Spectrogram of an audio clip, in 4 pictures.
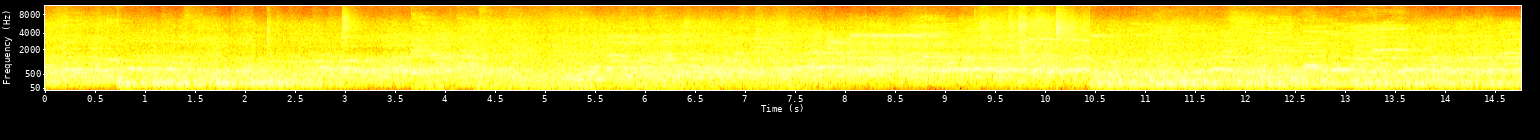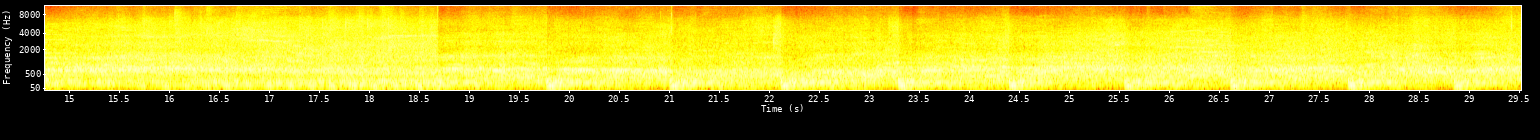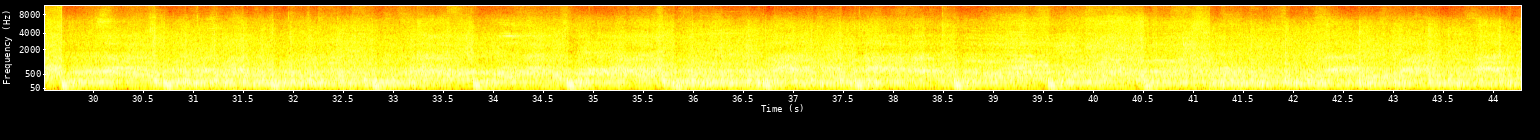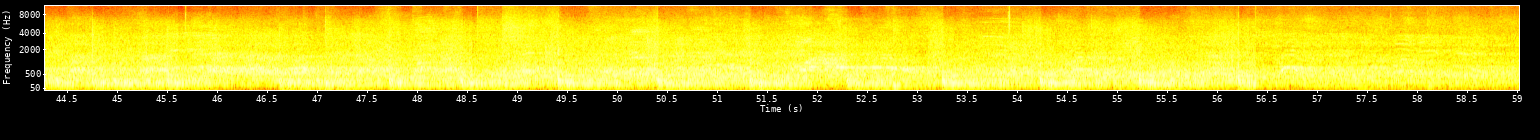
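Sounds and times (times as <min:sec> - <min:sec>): football crowd chanting: 0:00.0 - 0:59.0
drum beating: 0:00.1 - 0:06.4, 0:09.1 - 0:56.8.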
